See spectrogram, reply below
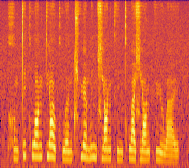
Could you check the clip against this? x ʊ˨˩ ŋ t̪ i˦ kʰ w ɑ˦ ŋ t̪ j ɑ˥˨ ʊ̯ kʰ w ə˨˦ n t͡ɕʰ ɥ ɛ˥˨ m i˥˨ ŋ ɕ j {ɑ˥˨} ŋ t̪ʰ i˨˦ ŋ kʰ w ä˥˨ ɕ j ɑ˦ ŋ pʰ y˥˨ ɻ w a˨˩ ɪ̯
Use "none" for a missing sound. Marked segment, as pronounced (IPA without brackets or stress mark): ɑ˦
